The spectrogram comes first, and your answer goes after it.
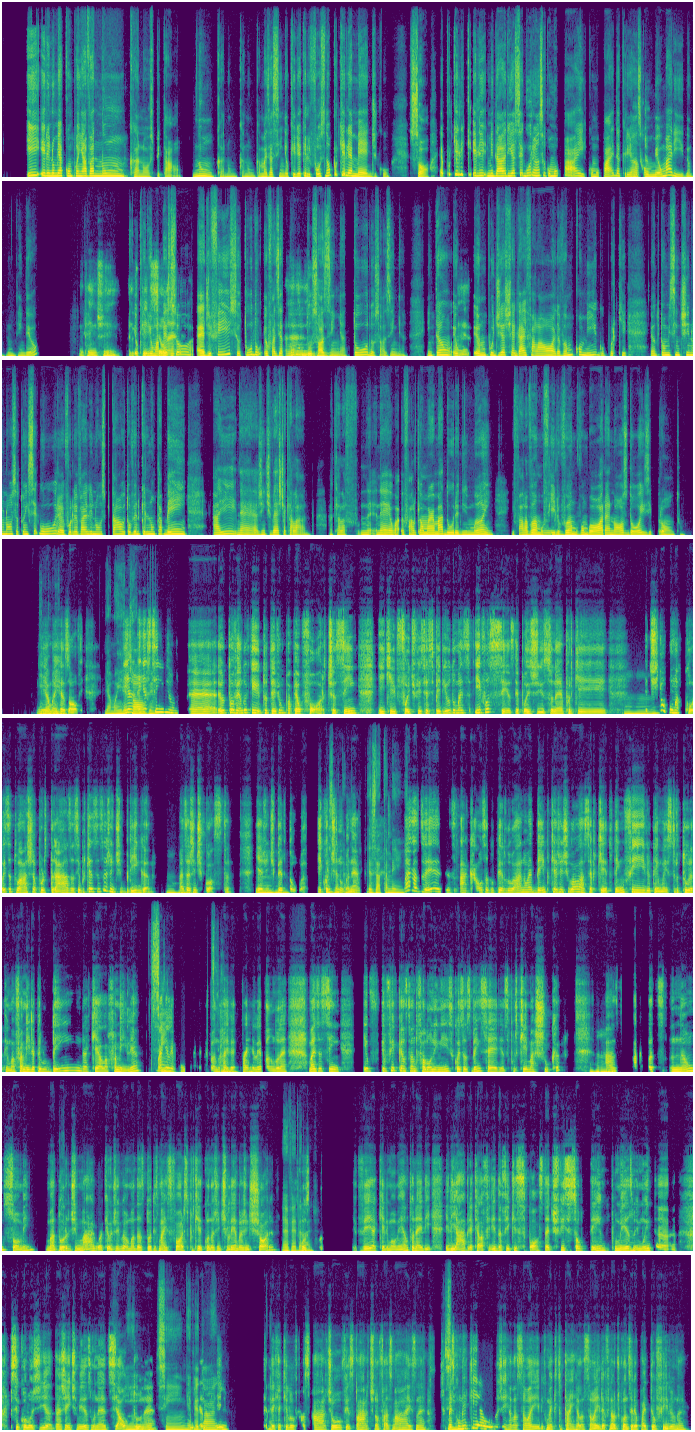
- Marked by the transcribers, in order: other background noise; tapping; unintelligible speech
- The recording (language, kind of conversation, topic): Portuguese, advice, Como posso recuperar a confiança depois de uma briga séria?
